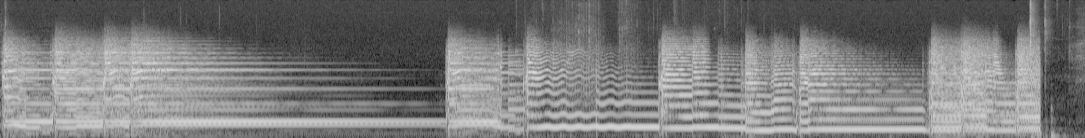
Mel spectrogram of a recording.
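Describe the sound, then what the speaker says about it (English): Electric guitar through an overdrive pedal on an Overloud TH-U amp modeler, chords and notes with a crunchy, distorted tone, ringing and sustained, played loud and close with no voices. "the sound changes accordingly as soon as I pressed the overdrive pedal"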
